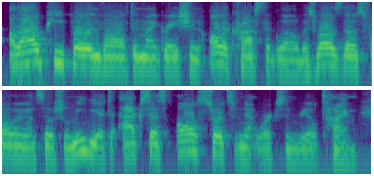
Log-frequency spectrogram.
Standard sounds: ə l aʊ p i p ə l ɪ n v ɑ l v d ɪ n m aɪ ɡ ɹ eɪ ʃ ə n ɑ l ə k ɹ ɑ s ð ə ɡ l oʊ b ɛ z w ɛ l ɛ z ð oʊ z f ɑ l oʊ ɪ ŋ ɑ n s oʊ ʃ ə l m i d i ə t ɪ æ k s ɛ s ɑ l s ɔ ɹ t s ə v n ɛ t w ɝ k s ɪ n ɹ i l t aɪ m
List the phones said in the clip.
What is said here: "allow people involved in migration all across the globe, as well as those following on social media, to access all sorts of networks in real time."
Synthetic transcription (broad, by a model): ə l aʊ p i p l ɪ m v ɑ l v d ɪ n m aɪ ɡ ɹ eɪ ʃ ə n ɑ l ə k ɹ ɑ s ð ə ɡ l oʊ b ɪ z w ɛ l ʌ z ð oʊ z f ɑ l oʊ ɪ ŋ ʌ n s oʊ ʃ l m i d i ə t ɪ æ k s ɛ s ɑ l s ɔ ɹ t s ə v n ɛ t w ɝ k s ɪ n ɹ i l t aɪ m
